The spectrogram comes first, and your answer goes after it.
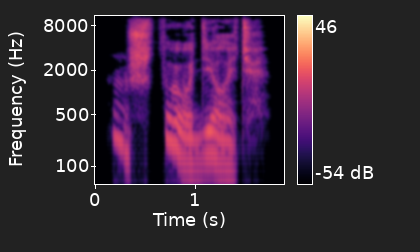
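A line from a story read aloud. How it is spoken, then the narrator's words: Sleepy mumble. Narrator (Russian): пробормотал Колин сквозь сон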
